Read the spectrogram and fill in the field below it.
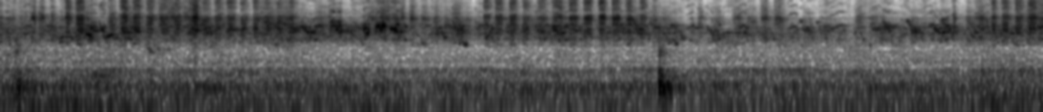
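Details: Baby budgerigars twitter busily in a thick chorus of shrill, rapid chirps that swell and fade, with one sharp click-like note partway through.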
